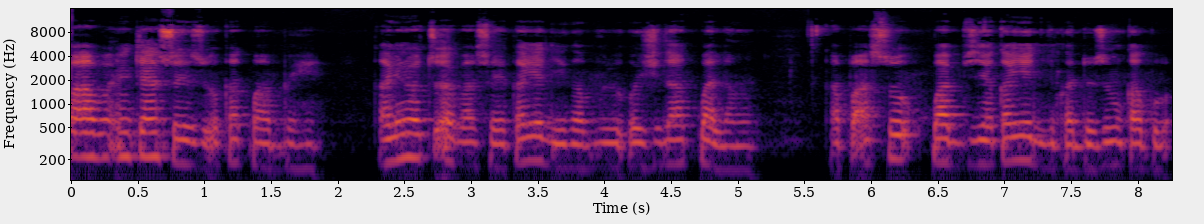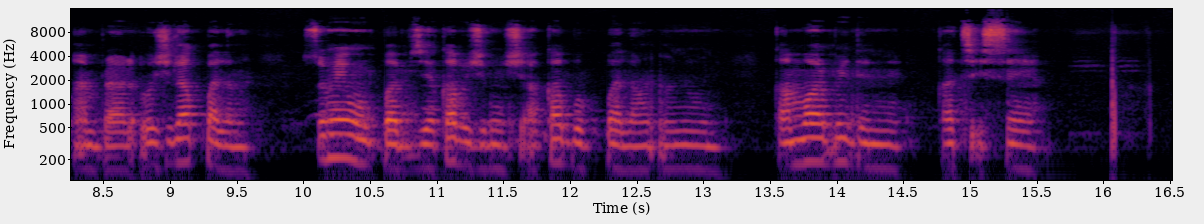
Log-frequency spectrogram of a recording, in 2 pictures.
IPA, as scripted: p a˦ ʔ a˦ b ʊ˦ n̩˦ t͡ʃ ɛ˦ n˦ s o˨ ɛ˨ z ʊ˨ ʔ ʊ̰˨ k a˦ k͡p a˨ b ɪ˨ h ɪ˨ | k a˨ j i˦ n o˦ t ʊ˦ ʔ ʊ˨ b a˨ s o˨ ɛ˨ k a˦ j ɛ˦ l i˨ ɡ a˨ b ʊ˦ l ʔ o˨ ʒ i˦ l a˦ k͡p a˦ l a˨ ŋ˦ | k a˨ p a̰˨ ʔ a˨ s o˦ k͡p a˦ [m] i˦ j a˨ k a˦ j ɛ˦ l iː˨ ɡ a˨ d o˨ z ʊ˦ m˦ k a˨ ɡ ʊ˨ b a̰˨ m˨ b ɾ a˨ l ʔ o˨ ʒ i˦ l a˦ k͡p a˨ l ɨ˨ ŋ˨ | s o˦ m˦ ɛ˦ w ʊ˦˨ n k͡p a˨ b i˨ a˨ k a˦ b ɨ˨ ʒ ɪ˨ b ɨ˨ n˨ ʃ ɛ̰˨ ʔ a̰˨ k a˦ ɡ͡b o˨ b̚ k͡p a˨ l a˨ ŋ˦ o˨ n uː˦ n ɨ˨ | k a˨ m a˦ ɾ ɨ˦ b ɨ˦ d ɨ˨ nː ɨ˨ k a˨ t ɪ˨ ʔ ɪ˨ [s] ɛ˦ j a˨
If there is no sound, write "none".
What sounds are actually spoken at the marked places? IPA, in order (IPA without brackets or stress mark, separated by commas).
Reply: b, s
